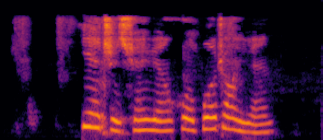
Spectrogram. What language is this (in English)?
Chinese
